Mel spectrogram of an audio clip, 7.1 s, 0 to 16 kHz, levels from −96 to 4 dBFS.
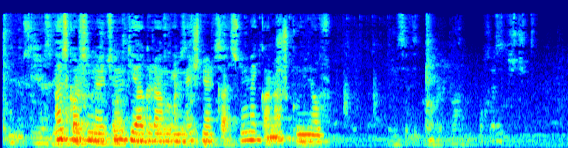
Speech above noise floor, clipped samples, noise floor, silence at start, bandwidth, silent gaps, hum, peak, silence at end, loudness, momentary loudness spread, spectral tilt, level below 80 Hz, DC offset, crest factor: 34 dB; under 0.1%; -55 dBFS; 0.05 s; 11.5 kHz; none; none; -2 dBFS; 0.8 s; -20 LUFS; 20 LU; -6 dB/octave; -52 dBFS; under 0.1%; 20 dB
